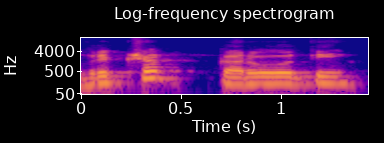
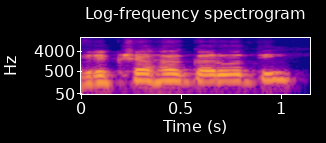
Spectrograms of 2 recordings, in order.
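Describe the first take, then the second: First: A k-like sound comes before karoti. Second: A breathy h sound comes before karoti. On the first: "जब जिह्वामूलीय आदेश कर लिया तो ... आधे ककार के समान" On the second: "विसर्जनीय तो ऐसे ही रहेगा"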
